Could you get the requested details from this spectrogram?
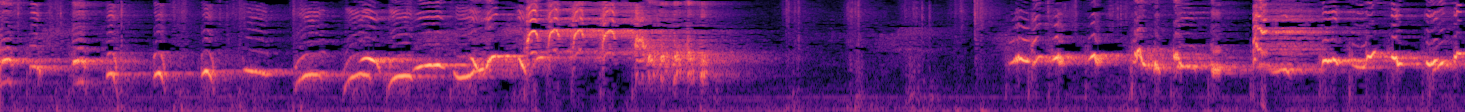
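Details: Caged greater green leafbird used to provoke rivals, pouring out a long rolling song of rapid slurred whistles and chattering phrases, a brief pause near the middle, then harsh scratchy bursts mixed with bright whistled notes.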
